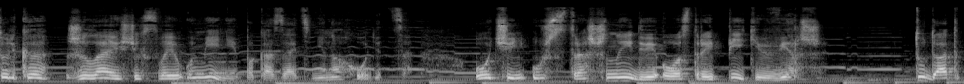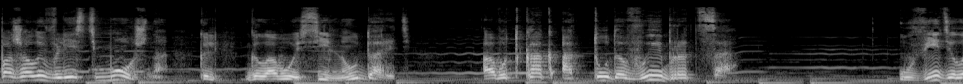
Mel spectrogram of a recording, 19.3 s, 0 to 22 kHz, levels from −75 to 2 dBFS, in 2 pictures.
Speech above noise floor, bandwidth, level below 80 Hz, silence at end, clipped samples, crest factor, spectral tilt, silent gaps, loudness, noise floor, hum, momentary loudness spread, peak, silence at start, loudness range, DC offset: 21 dB; 16 kHz; -38 dBFS; 0 s; under 0.1%; 16 dB; -4 dB/octave; none; -18 LUFS; -39 dBFS; none; 19 LU; -4 dBFS; 0 s; 4 LU; under 0.1%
